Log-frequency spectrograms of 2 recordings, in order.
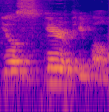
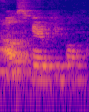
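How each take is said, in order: First: Slow "You'll scare people", weight on "scare", falling; firm falling statement. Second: High, questioning "I'll scare people?"; incredulous echo. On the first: Her firm answer in acted quarrel. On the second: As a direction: throw "I'll scare people?" back in disbelief. His incredulous echo of her answer. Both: Acted.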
